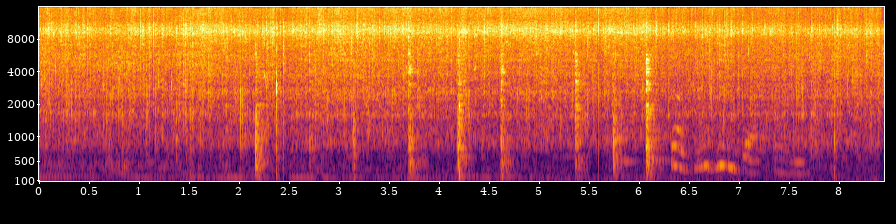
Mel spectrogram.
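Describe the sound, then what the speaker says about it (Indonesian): Bird's eye chilies fry in hot oil for sambal, cooked briefly so they stay green. A steady close sizzle runs throughout, with scattered sharp pops and the clink of a stirring utensil. A voice speaks briefly near the end. "Ini gorengnya nanti nggak terlalu lama ya, di tengah matang biar warnanya tetap hijau."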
